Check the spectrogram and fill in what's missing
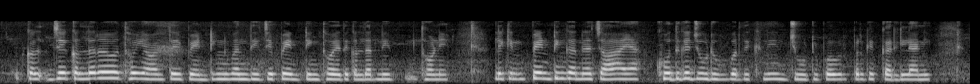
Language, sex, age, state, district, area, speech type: Dogri, female, 18-30, Jammu and Kashmir, Samba, rural, spontaneous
